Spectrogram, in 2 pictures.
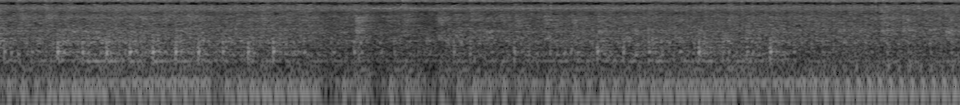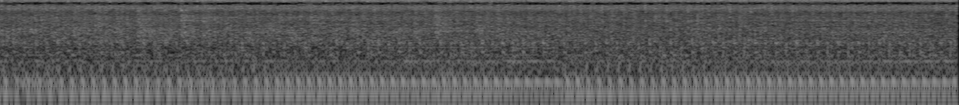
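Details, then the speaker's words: Willys flathead Jeep engine rebuilt from used parts, first start after new valve and valve adjustment: idle with steady low rhythmic bottom-end rattle under exhaust beat, metal found; spun crankshaft bearings. "we kill it something in the bottom end is rattling y you may have heard we heard a little bit of a bottom end noise"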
